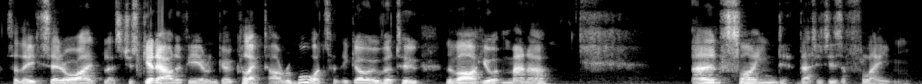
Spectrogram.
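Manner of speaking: ordinary delivery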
